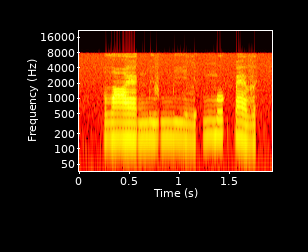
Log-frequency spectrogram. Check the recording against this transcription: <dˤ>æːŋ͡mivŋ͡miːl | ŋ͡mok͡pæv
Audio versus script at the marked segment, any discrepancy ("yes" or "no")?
yes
